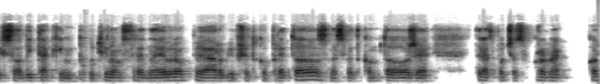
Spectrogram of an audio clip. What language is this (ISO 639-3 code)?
slk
